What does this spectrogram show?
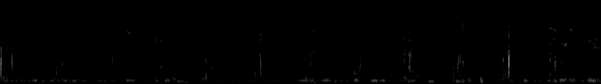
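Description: Faint birds chirping, many short high calls overlapping, with soft irregular clicks about twice a second.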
